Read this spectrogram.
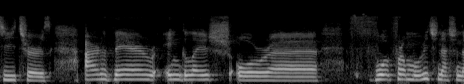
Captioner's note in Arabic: تتحدث الإنجليزية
